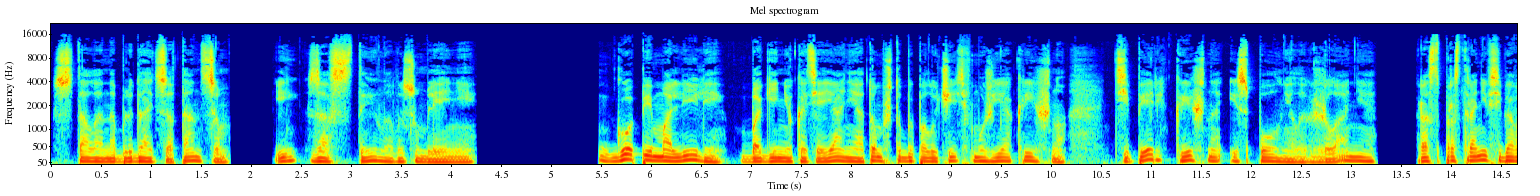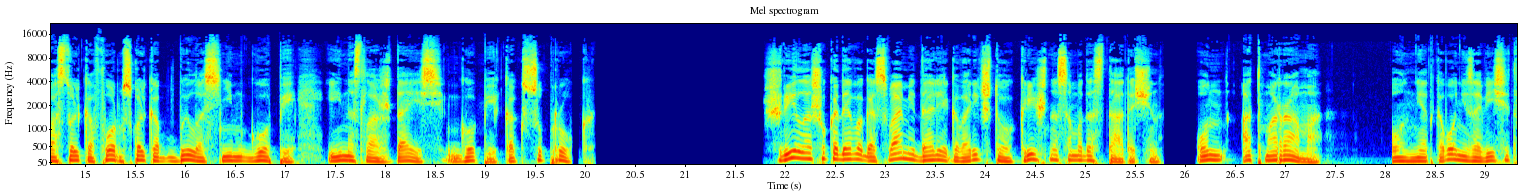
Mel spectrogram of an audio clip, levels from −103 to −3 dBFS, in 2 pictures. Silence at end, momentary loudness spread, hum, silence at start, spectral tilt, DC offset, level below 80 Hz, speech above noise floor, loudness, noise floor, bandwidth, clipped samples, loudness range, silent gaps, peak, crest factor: 0 s; 7 LU; none; 0.05 s; -5 dB/octave; under 0.1%; -34 dBFS; 43 dB; -22 LUFS; -65 dBFS; 14.5 kHz; under 0.1%; 3 LU; 1.81-2.22 s, 4.27-5.47 s, 13.28-13.65 s, 19.89-19.94 s, 20.12-21.79 s, 25.80-26.10 s; -4 dBFS; 18 dB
